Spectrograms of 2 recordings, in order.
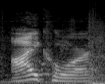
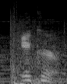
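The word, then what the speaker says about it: ichor: And Terry, it is pronounced Icor, not Icker.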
